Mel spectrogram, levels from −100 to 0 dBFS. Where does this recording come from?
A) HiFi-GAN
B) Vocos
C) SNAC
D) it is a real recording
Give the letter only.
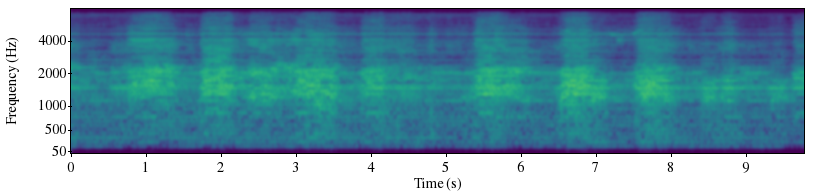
A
